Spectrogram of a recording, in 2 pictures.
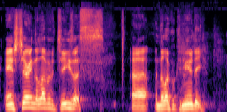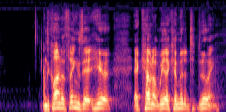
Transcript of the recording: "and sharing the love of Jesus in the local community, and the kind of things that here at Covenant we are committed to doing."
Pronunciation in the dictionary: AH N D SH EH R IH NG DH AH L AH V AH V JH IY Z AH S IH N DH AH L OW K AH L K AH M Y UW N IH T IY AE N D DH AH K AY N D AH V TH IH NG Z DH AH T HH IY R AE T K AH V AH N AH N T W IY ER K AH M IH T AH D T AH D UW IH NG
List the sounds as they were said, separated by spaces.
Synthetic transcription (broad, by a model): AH N SH EH R IH NG DH AH L AH V AH V JH IY Z AH S IH N DH AH L OW K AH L K AH M Y UW N IH T IY N DH AH K AY N D AH V TH IH NG Z DH AH T HH IY R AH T K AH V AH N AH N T W IY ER K AH M IH T AH D T AH D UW IH NG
